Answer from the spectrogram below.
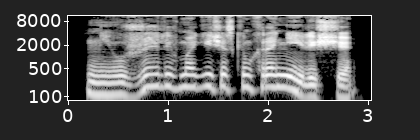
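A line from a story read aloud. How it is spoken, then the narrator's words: Quiet question to oneself. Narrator (Russian): негромко спросила себя вслух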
